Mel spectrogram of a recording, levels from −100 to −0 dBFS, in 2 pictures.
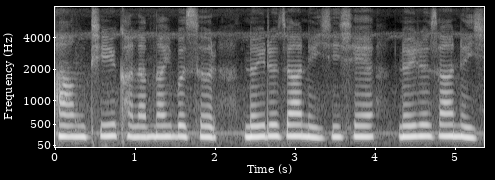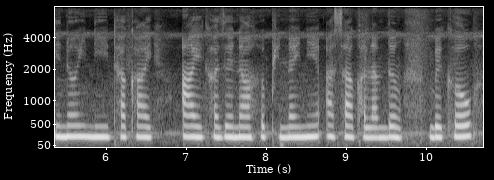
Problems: constant background noise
